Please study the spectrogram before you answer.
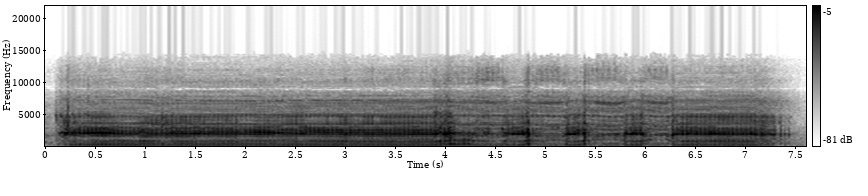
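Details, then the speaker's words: Walker zero-turn mower implement-mount linear actuator motor, greasy but turning freely by hand, bench-tested on a battery with the leads reversed: steady even high whir, brief stutter on lead switch; a working motor. "so perfect so now we have a working motor"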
